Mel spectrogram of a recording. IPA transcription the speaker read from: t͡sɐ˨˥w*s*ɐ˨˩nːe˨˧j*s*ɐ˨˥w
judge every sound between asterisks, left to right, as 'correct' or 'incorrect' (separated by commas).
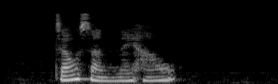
correct, incorrect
